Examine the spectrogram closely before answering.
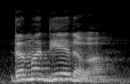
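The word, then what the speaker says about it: Домодедово: In this, as you can see, we have 4 O's and 1 Ye. Ye is the stressed one. So all the O's are pronounced like A, and the entire word is pronounced like Damadyedava. Damadyedava. See how I am stressing more on Dye.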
